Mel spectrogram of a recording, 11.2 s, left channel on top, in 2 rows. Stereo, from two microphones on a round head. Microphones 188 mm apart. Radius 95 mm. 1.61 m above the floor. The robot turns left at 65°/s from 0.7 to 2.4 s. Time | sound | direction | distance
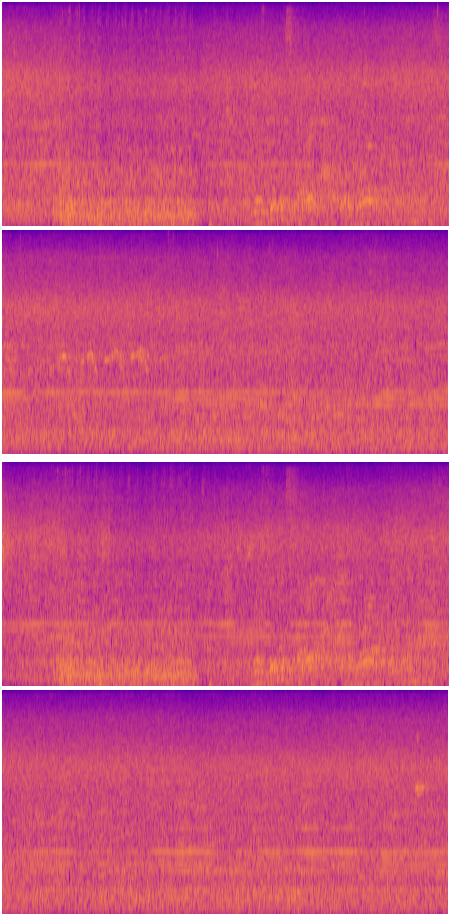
0.7 | running footsteps | 45° left (ahead or behind) | 2 m
3.0 | a man speaking | 20° left (ahead or behind) | 4 m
